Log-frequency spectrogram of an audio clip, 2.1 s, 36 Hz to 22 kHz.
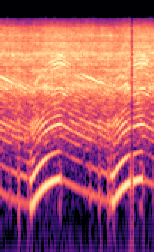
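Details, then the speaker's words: Stihl MS 361 chainsaw, about a year old, after replacing the faulty ignition coil whose rev limiter capped it near 5,000 rpm: climbs cleanly to a high scream several times and holds without sagging; normal full revs. "So, I can get full speed now out of it. Not winding down like we did in the previous uh video."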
